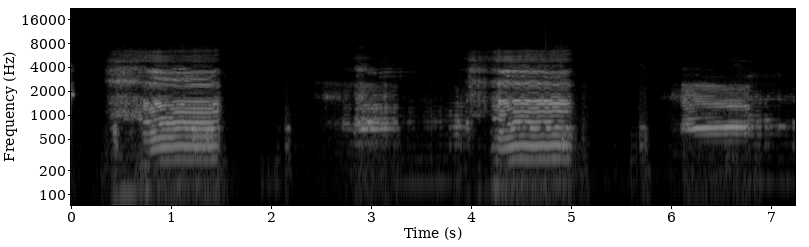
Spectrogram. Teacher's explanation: হা গোল হাটা হচ্ছে গম্ভীর আওয়াজ, এখান থেকে বাতাস বন্ধ হয়ে যাবে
